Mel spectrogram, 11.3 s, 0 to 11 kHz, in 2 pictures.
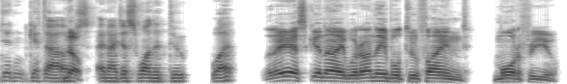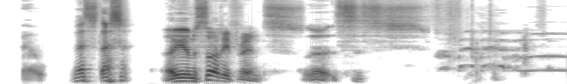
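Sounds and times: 
speech: 0.0 - 9.6
chicken crowing: 10.0 - 11.3.

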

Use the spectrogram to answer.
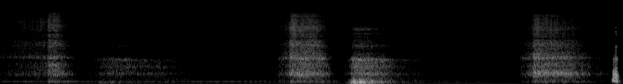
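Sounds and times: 
person breathing in and out during a neck stretch: 0.0 - 2.0, 2.8 - 4.4, 5.2 - 6.1.

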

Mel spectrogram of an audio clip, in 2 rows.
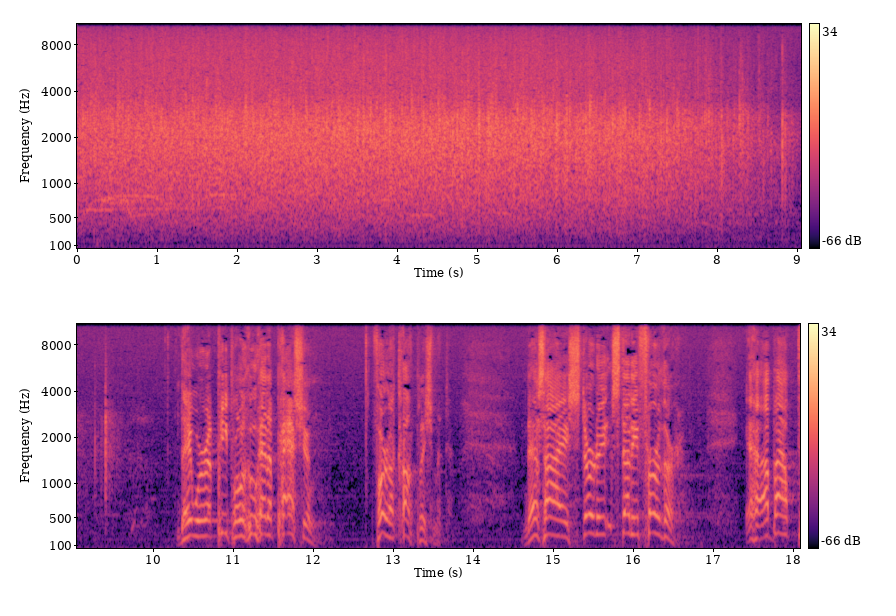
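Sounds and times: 
large audience clapping hands: 0.0 - 9.6
speech: 10.4 - 12.2, 12.8 - 13.8, 14.6 - 16.7, 17.4 - 18.0.

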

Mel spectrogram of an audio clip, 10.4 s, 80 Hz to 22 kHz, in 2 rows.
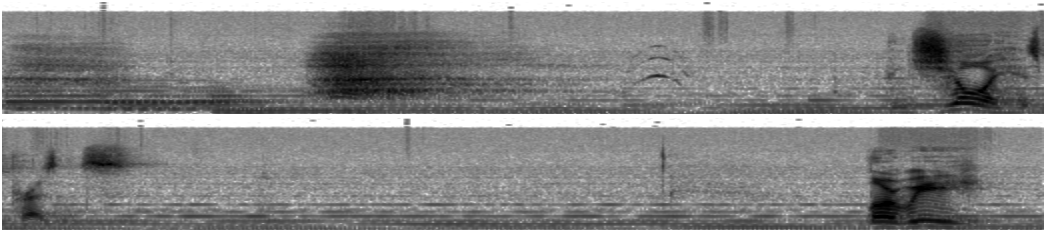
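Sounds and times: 
worship congregation taking a deep breath together: 0.0 - 0.7, 1.5 - 3.0
speech: 4.6 - 5.9, 9.6 - 10.2.

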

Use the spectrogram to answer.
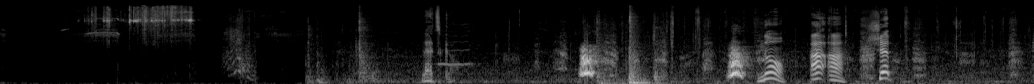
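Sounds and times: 
speech: 4.2 - 4.7, 7.6 - 9.1
dog barking excitedly: 5.6 - 6.3, 7.1 - 7.7.

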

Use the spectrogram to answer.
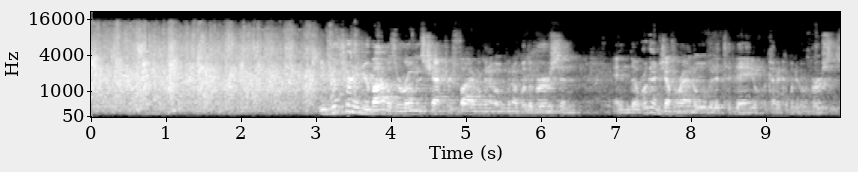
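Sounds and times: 
congregation applause in a church: 0.0 - 4.0
speech: 3.0 - 9.9.

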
